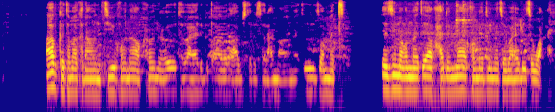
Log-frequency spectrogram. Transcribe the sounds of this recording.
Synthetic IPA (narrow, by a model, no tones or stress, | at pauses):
ʔaβkʰɐt̪ʰɐmakʰɐdawnt̪ʰijxo̞nakɨ̥ħonʕut̪ʰɐβahilubɨt̪ʼawɾaβzɨt̪ʰɐɾɐsɐɾħamɐkʼmɐt̪ʼizɨχʼmːɐt̪ʼ | ʔɨzimɐχʼmɐt̪ʼiaβħad̪ɨmːakʰomɐd̪imɐt̪ʰɐβahiluit͡sʼɨwːaʕ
